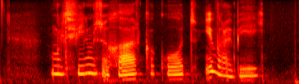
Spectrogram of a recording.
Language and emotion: Russian, sad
